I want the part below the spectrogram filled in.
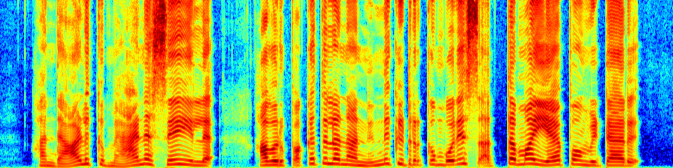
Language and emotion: Tamil, disgusted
